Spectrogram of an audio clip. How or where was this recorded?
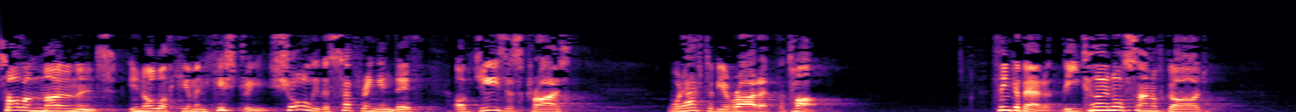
large echoing room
